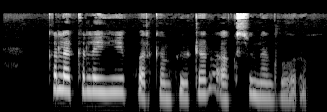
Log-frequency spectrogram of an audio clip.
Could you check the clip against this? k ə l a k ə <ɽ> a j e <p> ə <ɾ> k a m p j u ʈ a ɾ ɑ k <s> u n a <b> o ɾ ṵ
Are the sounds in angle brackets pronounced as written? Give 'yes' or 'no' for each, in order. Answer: no, yes, yes, yes, no

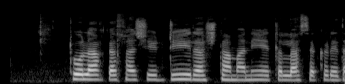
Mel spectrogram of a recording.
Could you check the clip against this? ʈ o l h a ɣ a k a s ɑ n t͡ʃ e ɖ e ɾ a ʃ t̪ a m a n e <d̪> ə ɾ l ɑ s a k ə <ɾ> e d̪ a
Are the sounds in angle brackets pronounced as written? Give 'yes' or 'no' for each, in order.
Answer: no, no

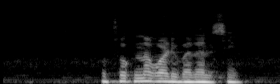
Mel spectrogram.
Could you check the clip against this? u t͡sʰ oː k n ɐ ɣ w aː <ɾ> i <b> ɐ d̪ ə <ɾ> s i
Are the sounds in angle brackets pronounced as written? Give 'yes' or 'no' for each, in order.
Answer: no, yes, no

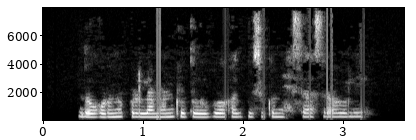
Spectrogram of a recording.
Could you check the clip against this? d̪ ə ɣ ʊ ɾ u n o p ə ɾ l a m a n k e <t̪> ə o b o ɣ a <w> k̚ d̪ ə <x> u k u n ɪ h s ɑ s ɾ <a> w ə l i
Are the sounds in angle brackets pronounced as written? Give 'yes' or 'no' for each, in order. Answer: no, no, no, no

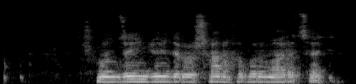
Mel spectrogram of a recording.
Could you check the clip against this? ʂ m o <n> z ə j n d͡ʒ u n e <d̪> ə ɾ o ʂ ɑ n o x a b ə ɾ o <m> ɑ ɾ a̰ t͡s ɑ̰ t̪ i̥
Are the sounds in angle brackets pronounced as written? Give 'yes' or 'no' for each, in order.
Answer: yes, yes, yes

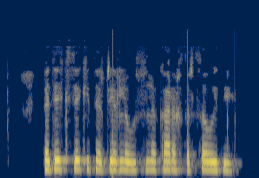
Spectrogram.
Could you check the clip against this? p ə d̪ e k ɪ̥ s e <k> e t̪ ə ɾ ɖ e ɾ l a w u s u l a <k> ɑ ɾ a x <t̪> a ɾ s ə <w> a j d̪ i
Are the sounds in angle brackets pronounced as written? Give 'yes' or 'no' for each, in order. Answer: yes, yes, yes, yes

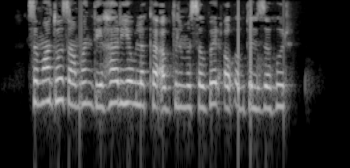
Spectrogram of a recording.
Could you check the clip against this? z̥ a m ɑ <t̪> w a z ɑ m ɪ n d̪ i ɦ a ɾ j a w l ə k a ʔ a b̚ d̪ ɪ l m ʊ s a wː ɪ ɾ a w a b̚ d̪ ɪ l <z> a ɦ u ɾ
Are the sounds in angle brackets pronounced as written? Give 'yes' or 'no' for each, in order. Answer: no, yes

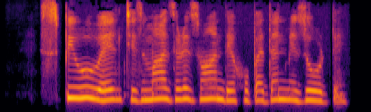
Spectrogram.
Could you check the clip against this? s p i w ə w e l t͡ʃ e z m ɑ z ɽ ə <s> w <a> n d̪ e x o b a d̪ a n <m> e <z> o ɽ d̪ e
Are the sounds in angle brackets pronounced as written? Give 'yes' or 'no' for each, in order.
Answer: no, no, yes, yes

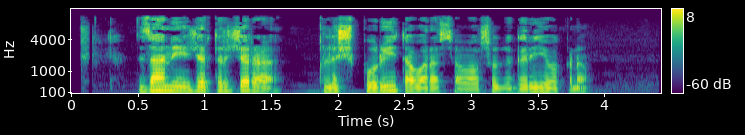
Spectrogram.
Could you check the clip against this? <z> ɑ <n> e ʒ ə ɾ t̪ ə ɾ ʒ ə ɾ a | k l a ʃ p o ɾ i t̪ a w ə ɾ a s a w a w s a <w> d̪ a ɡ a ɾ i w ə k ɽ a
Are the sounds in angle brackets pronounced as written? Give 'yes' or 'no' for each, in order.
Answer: yes, yes, yes

